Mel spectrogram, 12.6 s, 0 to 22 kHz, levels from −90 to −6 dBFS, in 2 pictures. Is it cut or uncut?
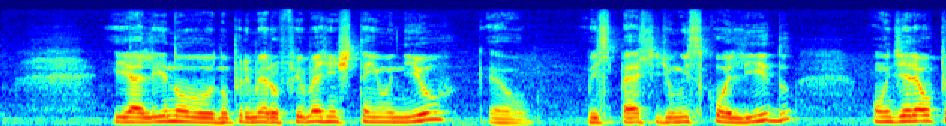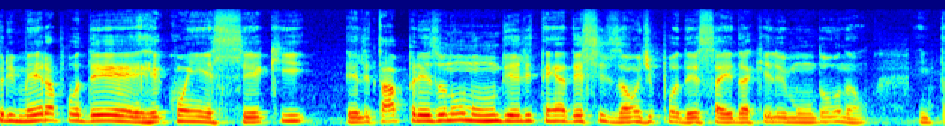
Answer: uncut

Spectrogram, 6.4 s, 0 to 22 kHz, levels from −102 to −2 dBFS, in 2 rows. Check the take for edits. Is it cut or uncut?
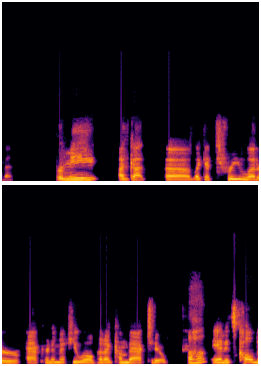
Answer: uncut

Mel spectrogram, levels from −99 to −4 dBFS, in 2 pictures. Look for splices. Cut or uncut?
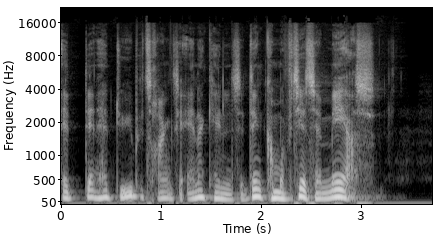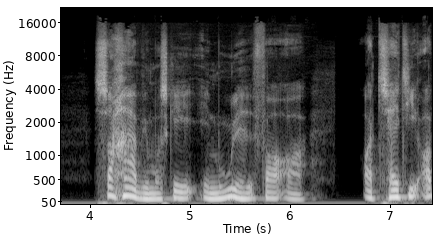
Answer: uncut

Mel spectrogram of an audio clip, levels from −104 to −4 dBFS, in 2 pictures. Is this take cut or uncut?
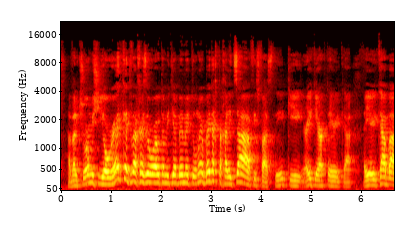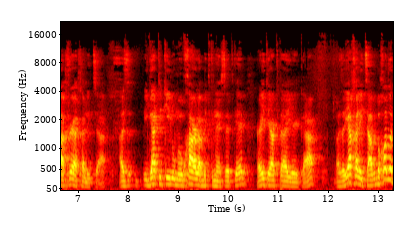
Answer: uncut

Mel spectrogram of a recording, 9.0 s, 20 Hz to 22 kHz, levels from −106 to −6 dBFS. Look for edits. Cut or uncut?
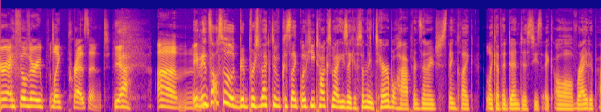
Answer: cut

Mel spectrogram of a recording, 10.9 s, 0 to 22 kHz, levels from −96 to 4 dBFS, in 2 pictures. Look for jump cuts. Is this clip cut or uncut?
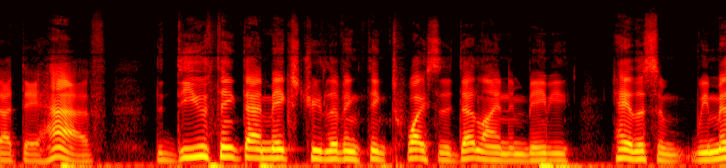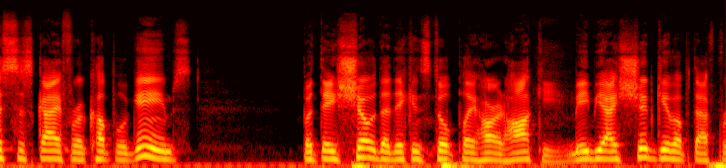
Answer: uncut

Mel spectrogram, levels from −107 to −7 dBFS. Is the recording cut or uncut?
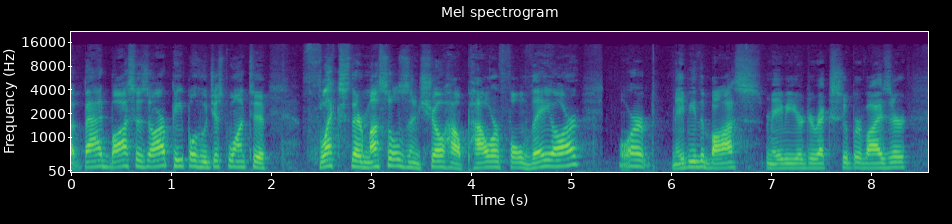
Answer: cut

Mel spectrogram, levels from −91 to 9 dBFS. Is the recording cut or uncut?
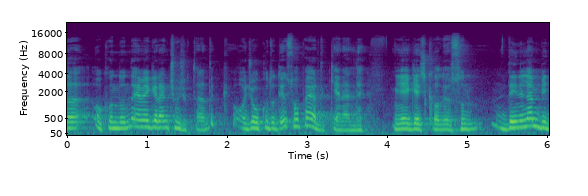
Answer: uncut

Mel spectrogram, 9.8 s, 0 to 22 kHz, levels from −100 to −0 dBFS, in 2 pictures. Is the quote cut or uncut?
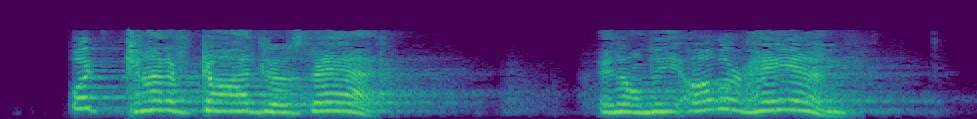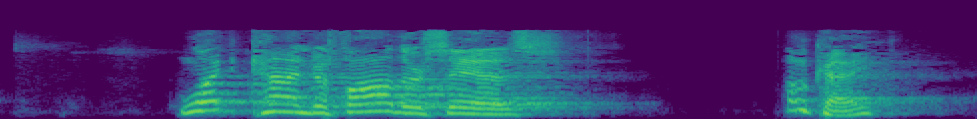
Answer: uncut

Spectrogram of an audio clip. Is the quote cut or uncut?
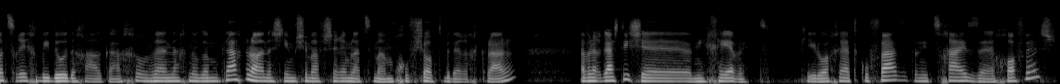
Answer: uncut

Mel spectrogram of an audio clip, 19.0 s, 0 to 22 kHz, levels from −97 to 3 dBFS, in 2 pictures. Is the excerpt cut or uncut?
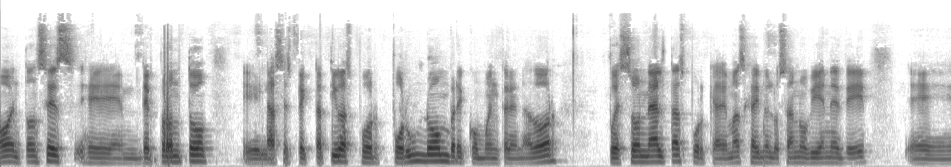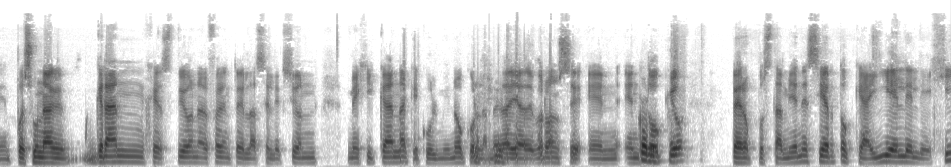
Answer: uncut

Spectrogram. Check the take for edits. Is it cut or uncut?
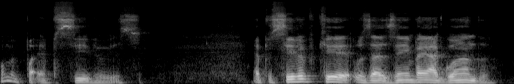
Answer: uncut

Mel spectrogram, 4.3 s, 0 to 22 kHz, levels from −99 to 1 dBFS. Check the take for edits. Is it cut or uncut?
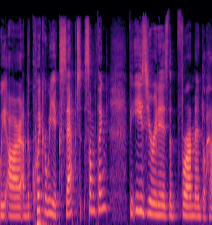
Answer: uncut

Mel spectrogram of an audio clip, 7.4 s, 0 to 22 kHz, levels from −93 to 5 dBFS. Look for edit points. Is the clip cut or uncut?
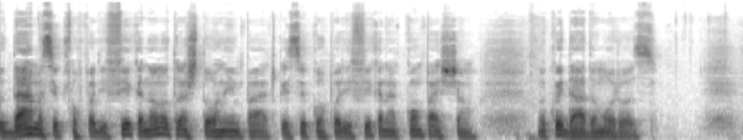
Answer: uncut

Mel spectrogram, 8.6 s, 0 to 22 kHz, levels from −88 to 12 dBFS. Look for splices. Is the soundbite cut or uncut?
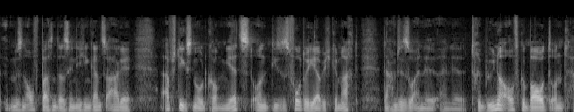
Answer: uncut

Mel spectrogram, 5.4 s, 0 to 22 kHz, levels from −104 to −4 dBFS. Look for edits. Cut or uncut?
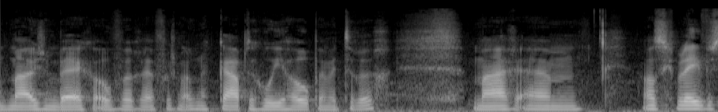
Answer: uncut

